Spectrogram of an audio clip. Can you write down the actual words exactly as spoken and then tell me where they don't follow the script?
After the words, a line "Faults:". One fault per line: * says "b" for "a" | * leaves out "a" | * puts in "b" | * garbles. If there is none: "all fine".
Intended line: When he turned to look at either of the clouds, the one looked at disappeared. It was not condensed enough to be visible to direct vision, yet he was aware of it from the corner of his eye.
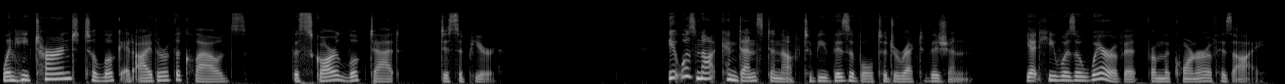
When he turned to look at either of the clouds, the scar looked at disappeared. It was not condensed enough to be visible to direct vision, yet he was aware of it from the corner of his eye.
Faults:
* says "scar" for "one"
